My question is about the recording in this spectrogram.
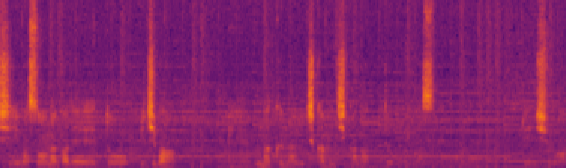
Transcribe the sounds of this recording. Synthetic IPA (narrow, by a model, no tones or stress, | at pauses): ɕimaːso̞no̞nakad̪e̞ːt̪ːo̞ | it͡ɕibãɰ̃ | e | ɯ̟makɯ̟naɾɯ̟t͡ɕi̥kamʲit͡ɕi̥kanat̪ːe̞o̞ɾʲɾʲimasɨ̥neko̞no̞ | ɾẽ̞ɰ̃ɕɨβa̰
